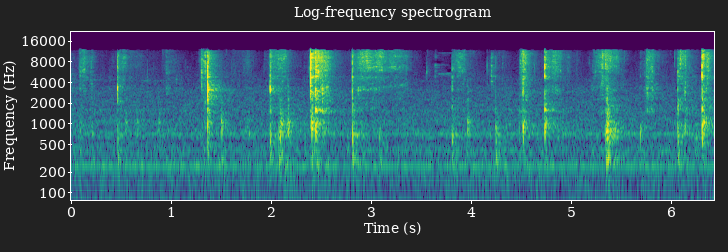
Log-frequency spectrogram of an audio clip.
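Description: Metal spoon stirring a thick, wet mix of chopped boiled egg and raw egg in a stainless steel bowl, with irregular scraping strokes and clinks against the bowl, about two or three a second. A faint steady hum runs underneath.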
